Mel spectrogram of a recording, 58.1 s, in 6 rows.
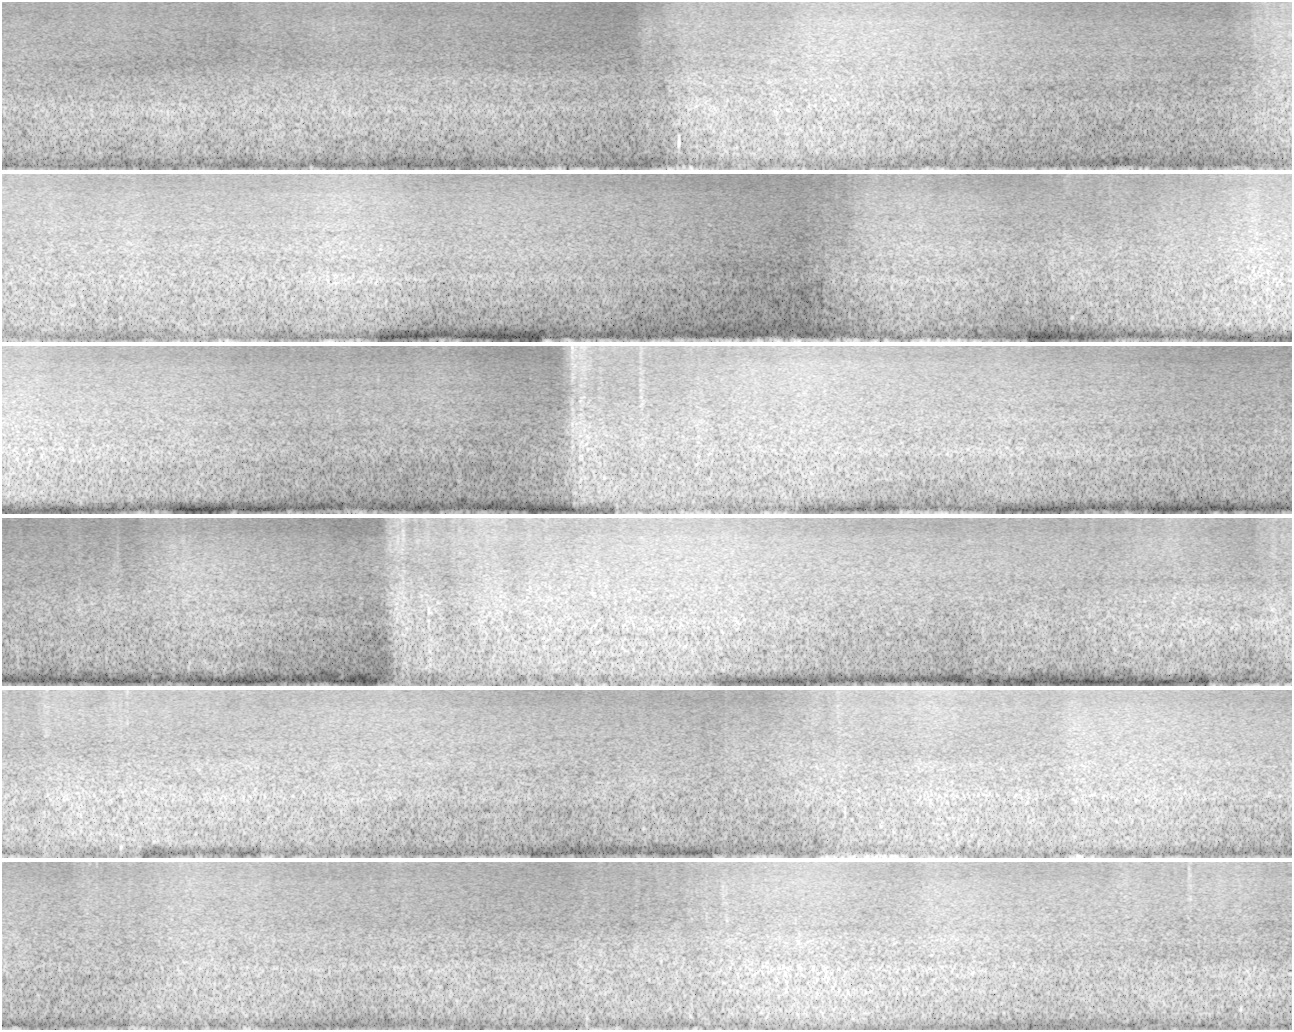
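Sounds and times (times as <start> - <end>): ocean waves washing: 15.9 - 58.0.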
